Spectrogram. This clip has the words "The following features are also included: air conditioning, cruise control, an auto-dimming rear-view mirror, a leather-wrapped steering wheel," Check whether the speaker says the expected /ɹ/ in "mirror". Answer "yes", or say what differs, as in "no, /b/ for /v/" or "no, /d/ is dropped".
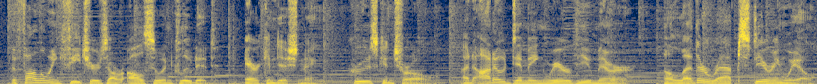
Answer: yes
